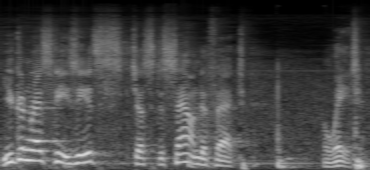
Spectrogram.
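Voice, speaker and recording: A man's voice: on the high side, sing-song, measured pace, over loud music. A man announcing a radio drama in a theatrical, formal showman's style like old-time radio.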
